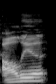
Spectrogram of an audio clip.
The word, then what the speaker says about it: Alia: Where the pronunciations are just across the board here. It's all over the place. It's Alia and Ghanima.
